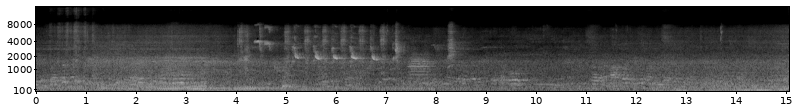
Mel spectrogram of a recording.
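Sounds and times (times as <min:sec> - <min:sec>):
bird chirping: 0:04.0 - 0:09.2.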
